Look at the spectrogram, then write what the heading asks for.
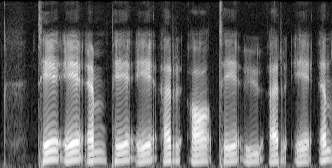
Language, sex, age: Norwegian, male, 39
